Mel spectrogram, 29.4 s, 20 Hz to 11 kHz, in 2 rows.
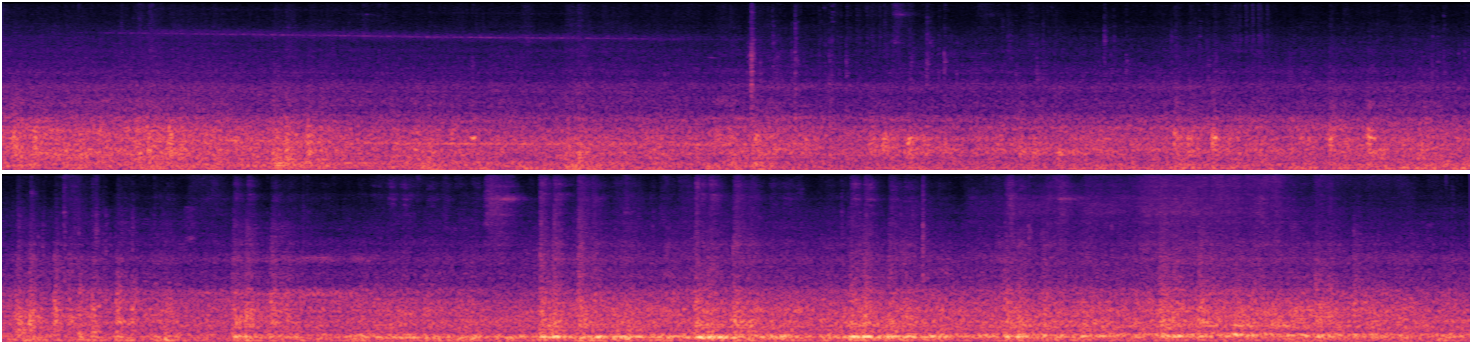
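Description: Running sound inside a Keio 9000-series motor car: a steady rumble of wheels and running gear, with clicks over the rail joints. The rumble grows louder about two-thirds of the way through.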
